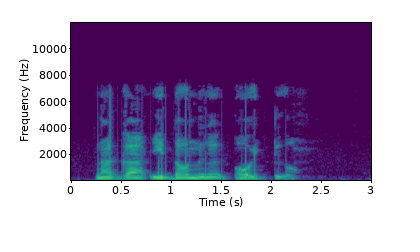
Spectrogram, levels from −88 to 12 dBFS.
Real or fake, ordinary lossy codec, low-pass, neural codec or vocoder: real; Opus, 64 kbps; 7.2 kHz; none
